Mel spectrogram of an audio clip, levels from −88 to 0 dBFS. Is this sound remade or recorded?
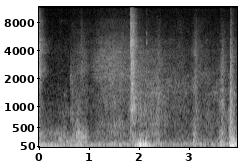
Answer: recorded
